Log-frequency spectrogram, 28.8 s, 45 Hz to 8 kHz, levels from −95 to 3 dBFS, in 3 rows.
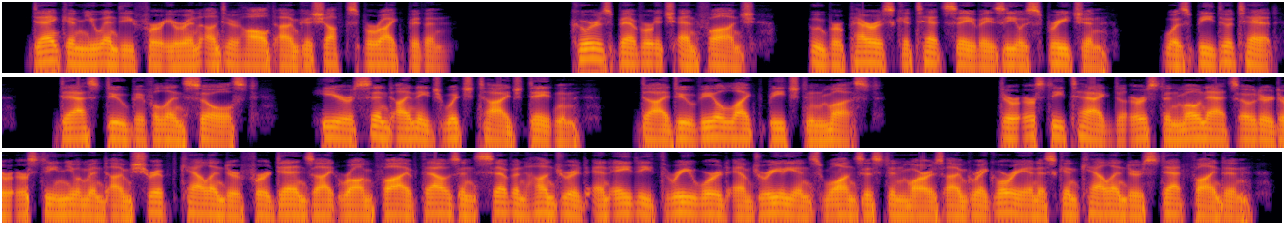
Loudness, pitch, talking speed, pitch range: -23 LUFS, 90 Hz, 120 wpm, 80-95 Hz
